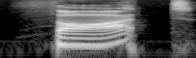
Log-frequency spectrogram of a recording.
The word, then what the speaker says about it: thought: Thought, thought. It's an AW.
